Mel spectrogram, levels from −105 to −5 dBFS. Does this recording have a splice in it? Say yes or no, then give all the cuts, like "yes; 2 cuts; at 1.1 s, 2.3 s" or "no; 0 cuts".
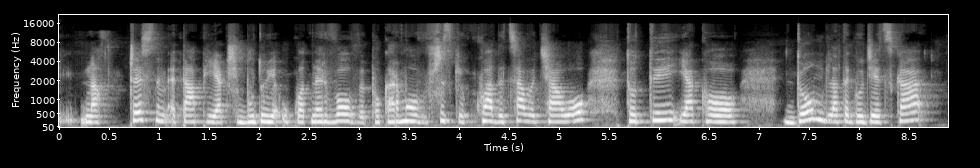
no; 0 cuts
